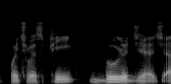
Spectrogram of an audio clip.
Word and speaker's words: Buttigieg: which was Pete Buttigieg. I said that the other night when all of our kids were over for dinner, and they all laughed because it's a weird name, and I'm like, Buttigieg.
